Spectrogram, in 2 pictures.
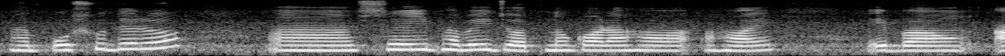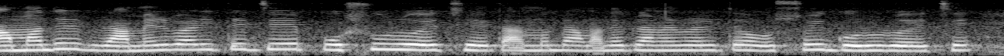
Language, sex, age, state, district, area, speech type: Bengali, female, 18-30, West Bengal, Howrah, urban, spontaneous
